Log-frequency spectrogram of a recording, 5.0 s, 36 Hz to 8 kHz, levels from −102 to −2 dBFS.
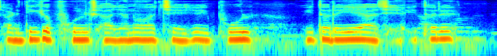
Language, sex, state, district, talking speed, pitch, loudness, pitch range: Bengali, male, West Bengal, Malda, 120 wpm, 175 Hz, -28 LUFS, 170-185 Hz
